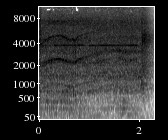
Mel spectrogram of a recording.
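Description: Handheld power drill boring a wide countersink hole into a wooden board with a twist bit, following a pilot hole. Steady motor whine over the bit cutting the wood; the whine drops in pitch as the bit bites in near the start, then holds level.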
